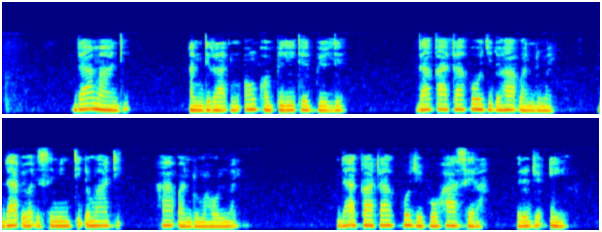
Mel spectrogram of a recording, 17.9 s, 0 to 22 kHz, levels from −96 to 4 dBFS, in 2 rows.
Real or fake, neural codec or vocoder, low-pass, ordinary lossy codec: real; none; 7.2 kHz; AAC, 32 kbps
